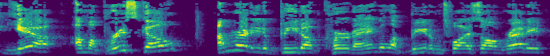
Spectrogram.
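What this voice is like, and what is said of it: Imitates another person's voice. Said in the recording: “my Wes Briscoe impression. It's really good.”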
